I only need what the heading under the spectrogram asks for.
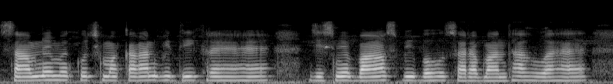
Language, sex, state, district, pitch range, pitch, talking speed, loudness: Hindi, female, Jharkhand, Garhwa, 180-185 Hz, 185 Hz, 155 wpm, -18 LUFS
